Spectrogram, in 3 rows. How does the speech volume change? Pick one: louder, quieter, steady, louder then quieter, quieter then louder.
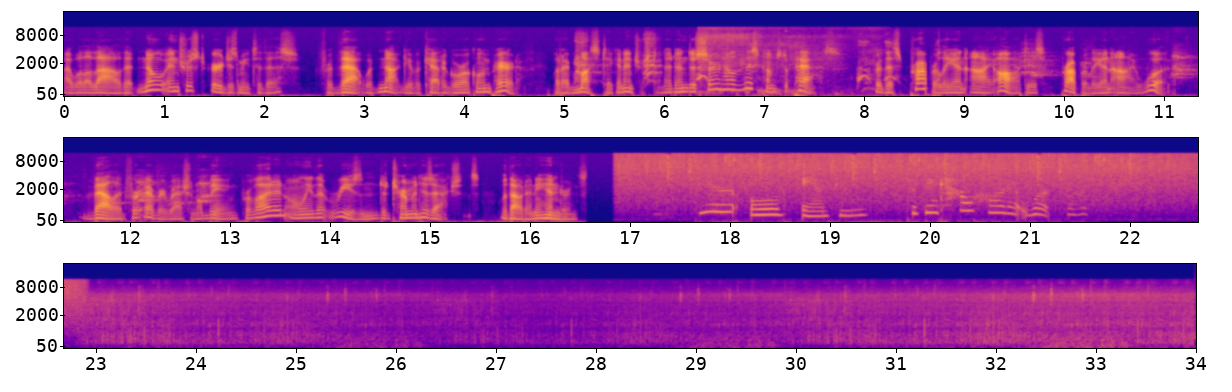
steady.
